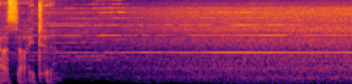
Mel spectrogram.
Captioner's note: high sawing noise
